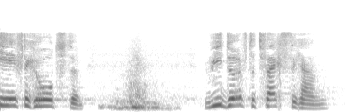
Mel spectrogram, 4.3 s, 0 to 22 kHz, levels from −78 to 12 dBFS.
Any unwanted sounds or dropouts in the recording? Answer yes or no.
yes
